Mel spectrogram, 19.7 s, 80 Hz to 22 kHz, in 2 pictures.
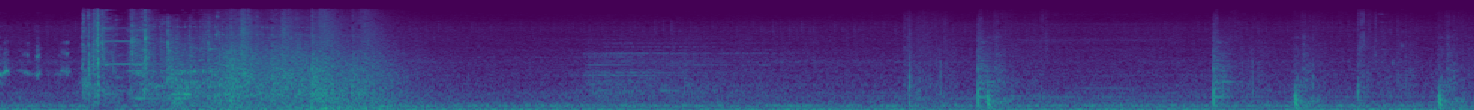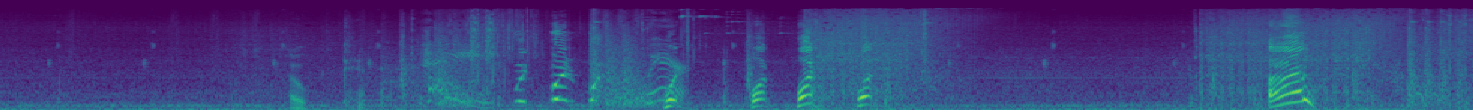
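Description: Gunfire in the Fallout 3 video game, scattered single shots at first, then bursts of rapid shots and crashing impacts late on, heard under a player talking.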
